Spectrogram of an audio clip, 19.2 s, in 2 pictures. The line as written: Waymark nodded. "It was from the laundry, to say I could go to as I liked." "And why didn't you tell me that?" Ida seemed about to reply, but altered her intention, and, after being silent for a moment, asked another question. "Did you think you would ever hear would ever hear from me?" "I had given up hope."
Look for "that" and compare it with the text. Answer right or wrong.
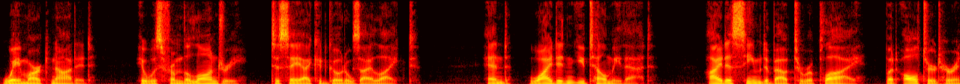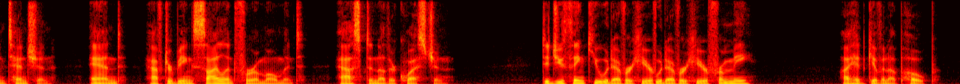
right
